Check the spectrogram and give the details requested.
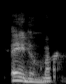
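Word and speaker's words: foedum: O-E, O-E, A-E, and E are all pronounced the same. So how? So it's say the word again. Fadum. Pretend the O isn't there for a moment.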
